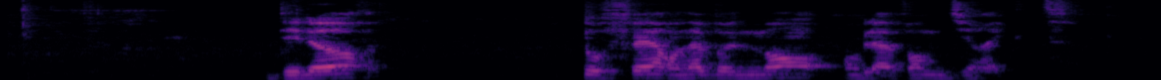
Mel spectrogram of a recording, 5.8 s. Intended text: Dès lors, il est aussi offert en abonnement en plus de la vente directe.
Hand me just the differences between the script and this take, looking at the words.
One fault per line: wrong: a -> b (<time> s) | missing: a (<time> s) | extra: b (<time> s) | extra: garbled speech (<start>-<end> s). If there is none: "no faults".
missing: il est aussi (1.9 s)
missing: plus de (4.3 s)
